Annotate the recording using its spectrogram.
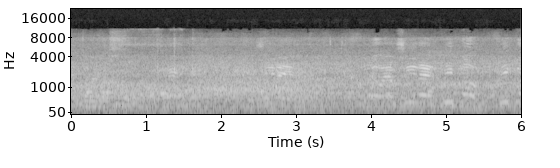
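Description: Many voices of players and spectators calling and shouting over one another, with short, high shouts in the second half.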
